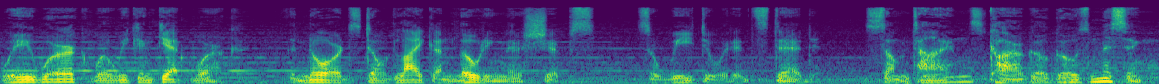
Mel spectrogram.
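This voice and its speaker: Lizardfolk dockhand, very low voice, blunt, resentful. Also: male voice, a little slow, music in the background. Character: gruff male lizardfolk dockworker, proud and bitter.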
